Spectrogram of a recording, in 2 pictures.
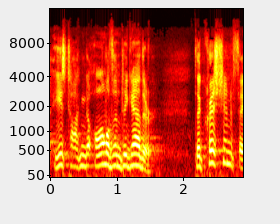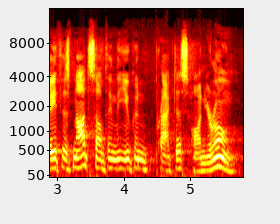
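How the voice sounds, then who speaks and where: A man preaching a sermon at a church service, speaking in a fairly high voice. He is emphatic and teaches point by point, turning to the congregation directly with instructions and questions. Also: darkish tone. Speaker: pastor.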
